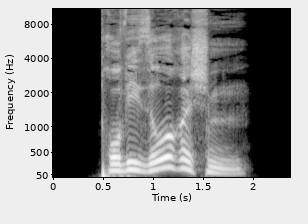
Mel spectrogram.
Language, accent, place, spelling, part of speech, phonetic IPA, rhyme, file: German, Germany, Berlin, provisorischem, adjective, [pʁoviˈzoːʁɪʃm̩], -oːʁɪʃm̩, De-provisorischem.ogg
- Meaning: strong dative masculine/neuter singular of provisorisch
